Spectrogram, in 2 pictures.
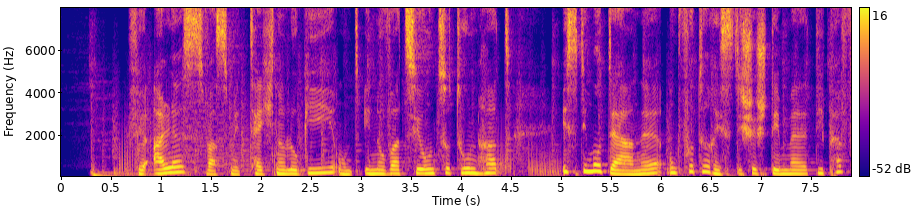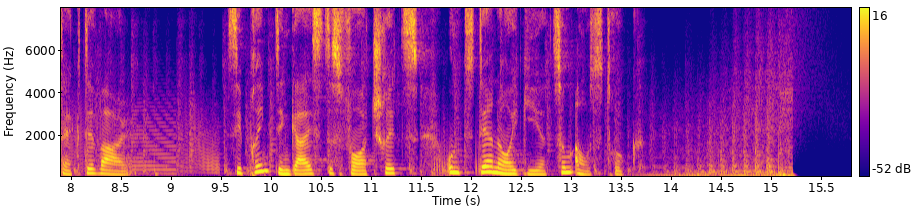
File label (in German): Sachlich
